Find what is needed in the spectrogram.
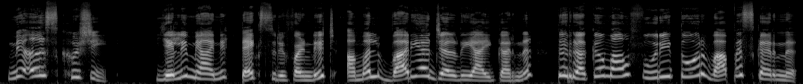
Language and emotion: Kashmiri, happy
